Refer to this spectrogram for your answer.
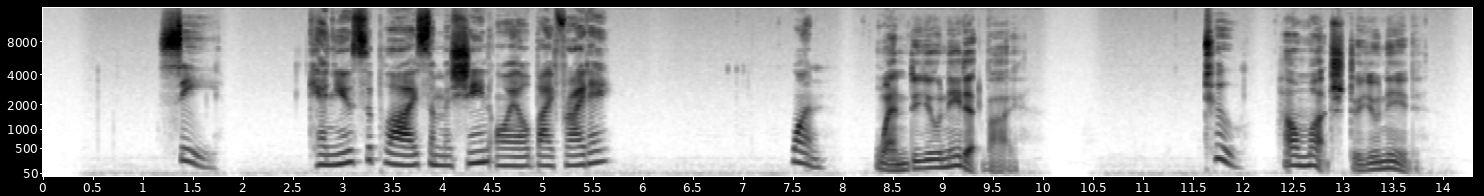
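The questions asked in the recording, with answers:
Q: Can you supply some machine oil by Friday?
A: 2: How much do you need?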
